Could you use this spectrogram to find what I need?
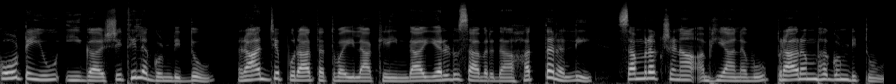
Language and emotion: Kannada, neutral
